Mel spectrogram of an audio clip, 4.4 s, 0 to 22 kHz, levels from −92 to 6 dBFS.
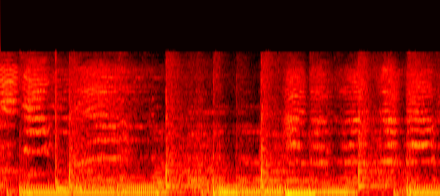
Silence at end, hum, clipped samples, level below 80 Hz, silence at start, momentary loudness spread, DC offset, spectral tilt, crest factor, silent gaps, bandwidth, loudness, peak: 0 s; none; under 0.1%; -38 dBFS; 0 s; 6 LU; under 0.1%; -6 dB/octave; 16 dB; none; 7.6 kHz; -34 LUFS; -16 dBFS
